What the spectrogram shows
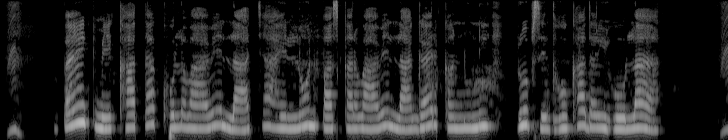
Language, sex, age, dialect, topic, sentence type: Bhojpuri, female, 18-24, Southern / Standard, banking, statement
